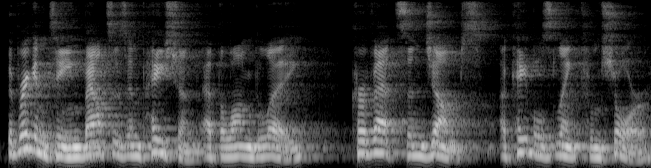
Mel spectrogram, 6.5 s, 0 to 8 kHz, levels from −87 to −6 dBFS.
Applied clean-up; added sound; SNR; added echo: none; none; none; reverberation time 1.1 s.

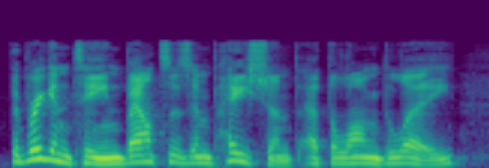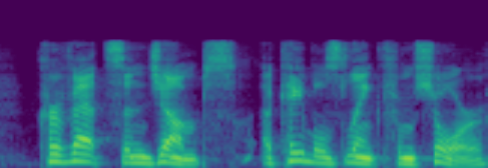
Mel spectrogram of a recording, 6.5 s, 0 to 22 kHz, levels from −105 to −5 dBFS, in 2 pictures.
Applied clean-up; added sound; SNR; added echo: none; none; none; none.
